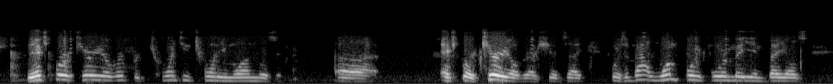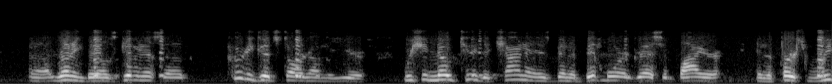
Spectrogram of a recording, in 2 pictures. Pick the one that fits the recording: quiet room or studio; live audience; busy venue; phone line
phone line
